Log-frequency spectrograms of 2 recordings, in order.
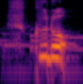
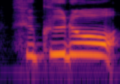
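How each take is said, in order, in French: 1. La voyelle finale reste courte. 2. La voyelle finale se prononce longue. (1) "sans allongement, c'est un sac" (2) "allongement, c'est une chouette"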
